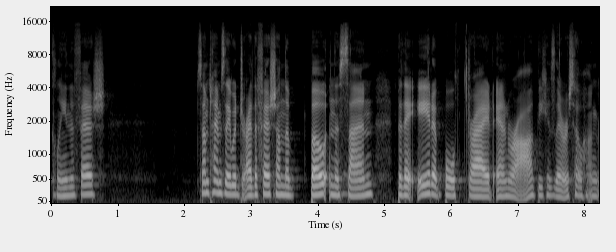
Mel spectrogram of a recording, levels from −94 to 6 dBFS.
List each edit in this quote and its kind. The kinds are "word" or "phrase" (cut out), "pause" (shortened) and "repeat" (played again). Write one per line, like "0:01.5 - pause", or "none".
none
